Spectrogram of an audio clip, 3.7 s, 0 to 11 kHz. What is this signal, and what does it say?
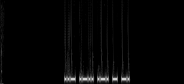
Morse code, heard as a keyed tone, about 39 wpm, 700 Hz. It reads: ULRTN
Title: Code Groups - 5 Letters - 40wpm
